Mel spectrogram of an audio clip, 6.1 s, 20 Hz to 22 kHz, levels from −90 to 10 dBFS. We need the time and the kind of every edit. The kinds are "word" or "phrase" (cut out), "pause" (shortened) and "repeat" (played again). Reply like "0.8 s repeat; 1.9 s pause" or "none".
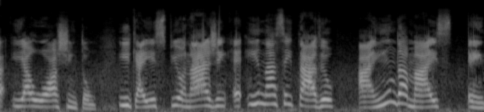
1.6 s word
